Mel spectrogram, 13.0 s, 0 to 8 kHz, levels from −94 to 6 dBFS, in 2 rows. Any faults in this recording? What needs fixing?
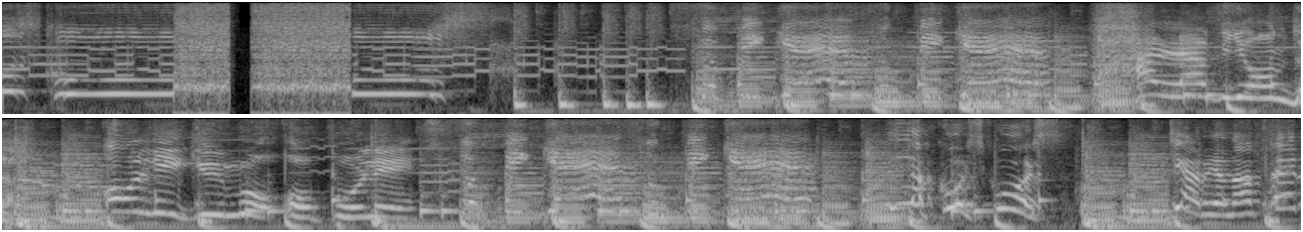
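At 2.44 to 2.56 s and again at 2.76 to 2.78 s, the sound gives way to steady noise before returning. This is likely sound dropped by the voice detector, which treated the signal as background and stopped sending, so the receiver filled the gaps with comfort noise. On a waveform, each gap looks like a flat, even band. A spectrogram shows uniform smooth noise that replaces the structured content, beneath the call path's cut-off with nothing above 8 kHz.

Lowering the voice detector's sensitivity threshold and adding a longer hangover time would keep quiet passages from being cut.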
